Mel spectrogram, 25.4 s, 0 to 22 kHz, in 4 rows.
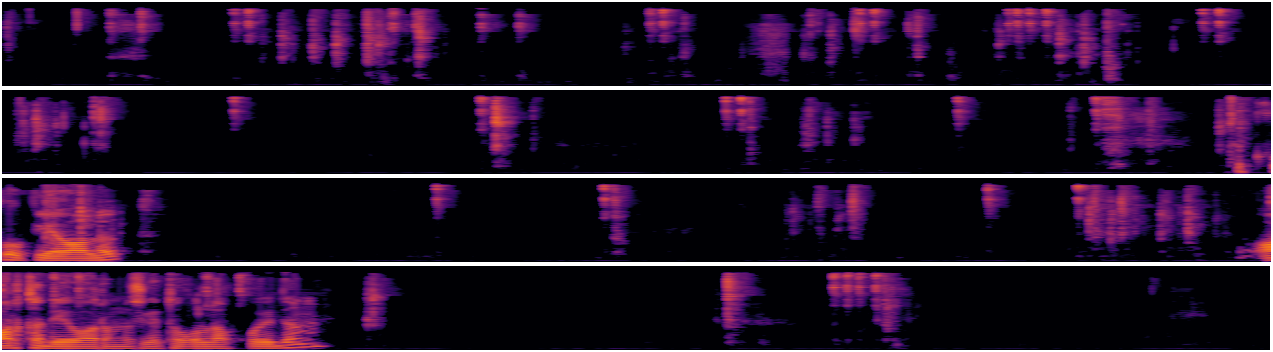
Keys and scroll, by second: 0.0-2.1 typing, 3.9 ctrl+z, 4.5-6.4 typing, 10.3 w, 12.3 l, 13.0 z, 16.6 space, 18.1-19.0 typing, 22.9 alt+a.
